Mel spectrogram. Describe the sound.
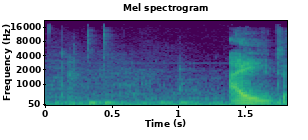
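Computer keyboard typing and mouse clicking while someone looks up a name: a few quick, light clicks and taps, followed by a voice speaking briefly near the end.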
